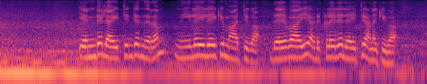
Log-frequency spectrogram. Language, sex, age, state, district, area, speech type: Malayalam, female, 45-60, Kerala, Kollam, rural, read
